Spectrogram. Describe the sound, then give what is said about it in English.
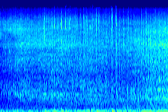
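A handheld sound disc instrument is moved around, producing a steady, hissing wash of noise like a waterfall. The rushing stays continuous and swells slightly toward the end, with no voices. “Makes like a waterfall sound.”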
